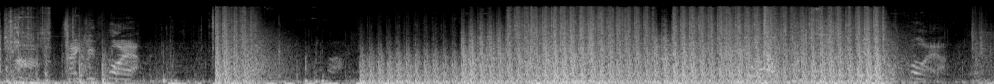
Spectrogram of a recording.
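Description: Shotgun blasts boom loudly in a room.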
